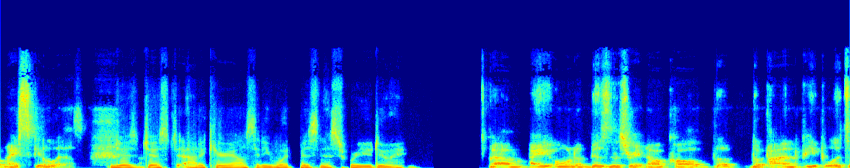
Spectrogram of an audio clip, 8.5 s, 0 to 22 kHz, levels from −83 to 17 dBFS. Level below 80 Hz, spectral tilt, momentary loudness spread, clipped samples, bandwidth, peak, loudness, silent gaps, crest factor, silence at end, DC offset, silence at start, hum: -42 dBFS; -5.5 dB/octave; 5 LU; under 0.1%; 15.5 kHz; 0 dBFS; -12 LUFS; 4.34-4.79 s; 12 dB; 0 s; 0.2%; 0 s; none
